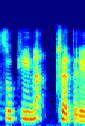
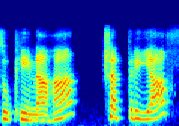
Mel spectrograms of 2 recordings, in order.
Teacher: Now because ksha is coming, we have to chant this visarga full. It is not sukhina kshatriya.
